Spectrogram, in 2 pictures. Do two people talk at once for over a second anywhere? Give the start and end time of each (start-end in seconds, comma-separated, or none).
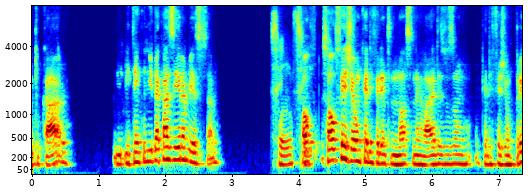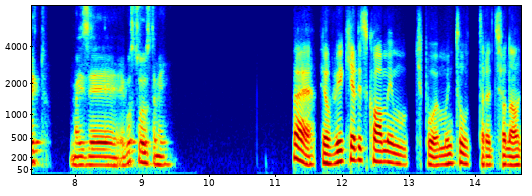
none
